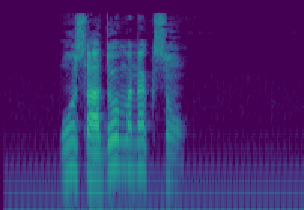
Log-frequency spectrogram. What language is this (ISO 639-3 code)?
kxp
